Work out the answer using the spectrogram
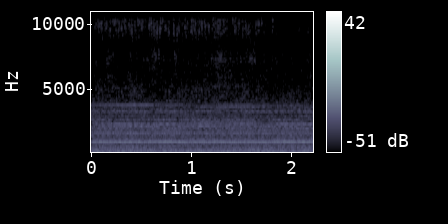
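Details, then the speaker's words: Gas fireplace blower fan in a house in Canada, running to blow warm air out; steady low hum with a faint whine near 1 kHz; owner believes the fan is near end of life. "simți acel zgomot Acesta este ventilatorul care se rotește pentru a sufla aer cald afară și este aș spune că este deja în ultimul e capac de viață"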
